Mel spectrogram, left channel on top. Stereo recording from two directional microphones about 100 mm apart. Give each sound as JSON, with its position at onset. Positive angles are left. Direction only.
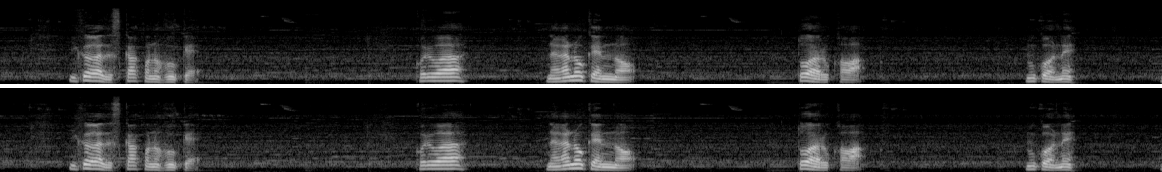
{"t": 0.7, "sound": "speech", "side_deg": 20}
{"t": 4.2, "sound": "speech", "side_deg": 15}
{"t": 8.0, "sound": "speech", "side_deg": 10}
{"t": 10.2, "sound": "speech", "side_deg": 15}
